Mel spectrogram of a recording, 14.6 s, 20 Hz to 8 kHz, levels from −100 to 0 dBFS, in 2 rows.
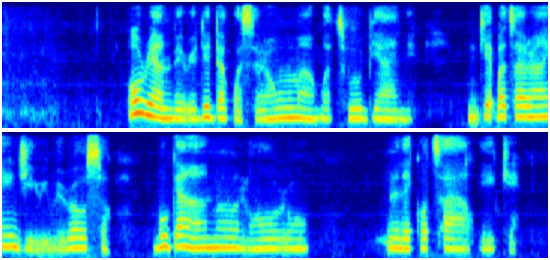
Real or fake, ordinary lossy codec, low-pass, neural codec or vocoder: fake; none; 7.2 kHz; codec, 24 kHz, 0.9 kbps, WavTokenizer, small release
